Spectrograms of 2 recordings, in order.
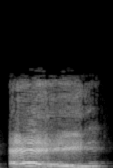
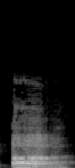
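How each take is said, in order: First: It is said with a full 'ay' vowel. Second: It is reduced to a short 'uh'. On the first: The speaker calls it wrong. "Instead of saying a" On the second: The speaker calls it right. "Instead you say uh"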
